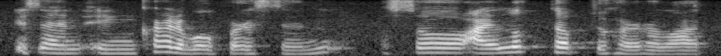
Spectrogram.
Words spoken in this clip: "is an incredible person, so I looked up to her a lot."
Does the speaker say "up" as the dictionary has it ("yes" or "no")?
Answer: yes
